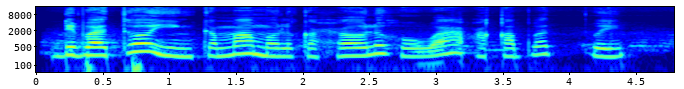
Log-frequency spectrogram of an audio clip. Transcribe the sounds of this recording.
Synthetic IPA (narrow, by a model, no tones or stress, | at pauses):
ɖɪβaːt̪ʰɔːjɪŋkʰɐmaːmʊlkʰɐħɔːlɪhʊwɑːʕɑqɐbɐd̪̚ | wɛjn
